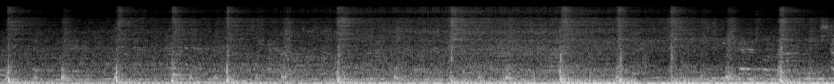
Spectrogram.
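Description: Military march music with a steady drum beat about twice a second, over the low engine rumble of a heavy six-wheeled army truck driving past close by, growing a little louder midway.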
